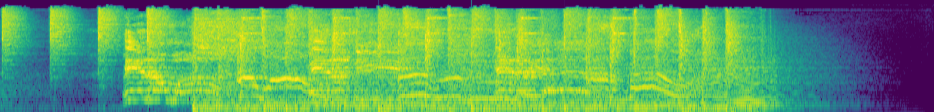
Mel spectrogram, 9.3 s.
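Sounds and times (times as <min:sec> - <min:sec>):
live acoustic music: 0:01.9 - 0:08.2.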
